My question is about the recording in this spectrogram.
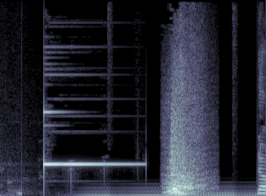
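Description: Logo-sting sound effect: a bright ding that rings steadily for just under a second over low sustained notes, then a short, loud swoosh about a second and a half in.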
